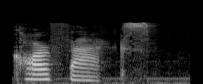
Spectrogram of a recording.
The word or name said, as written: Carfax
